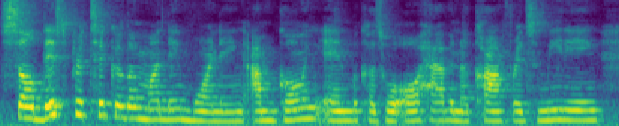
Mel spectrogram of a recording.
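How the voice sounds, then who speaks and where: A woman in her twenties, casually telling a personal story to viewers and turning it into motivational advice, animated and talking straight to the audience. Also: on the low side, normal speed. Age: 20s. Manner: animated, conversational, addresses viewers directly. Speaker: vlogger.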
